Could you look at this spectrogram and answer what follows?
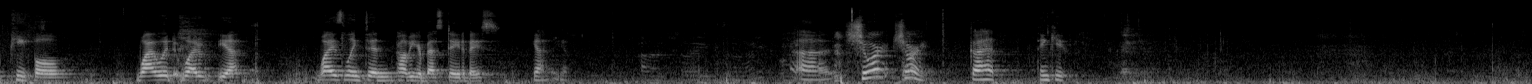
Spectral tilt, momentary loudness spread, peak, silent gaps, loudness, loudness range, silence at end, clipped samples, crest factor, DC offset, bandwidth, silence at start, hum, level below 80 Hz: -5 dB/octave; 22 LU; -10 dBFS; none; -27 LUFS; 18 LU; 0 s; under 0.1%; 20 dB; under 0.1%; 15.5 kHz; 0 s; none; -46 dBFS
